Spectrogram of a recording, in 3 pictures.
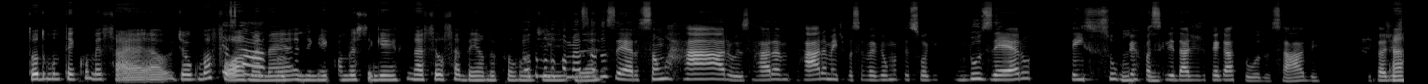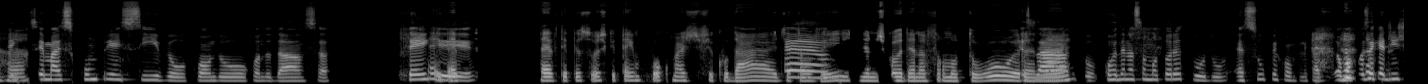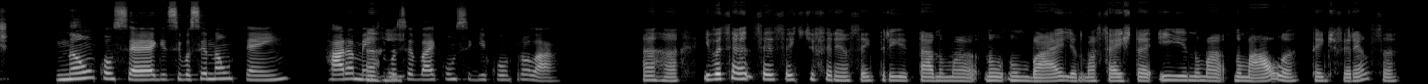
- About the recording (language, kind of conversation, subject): Portuguese, podcast, O que mais te chama a atenção na dança, seja numa festa ou numa aula?
- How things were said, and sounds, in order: tapping; chuckle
